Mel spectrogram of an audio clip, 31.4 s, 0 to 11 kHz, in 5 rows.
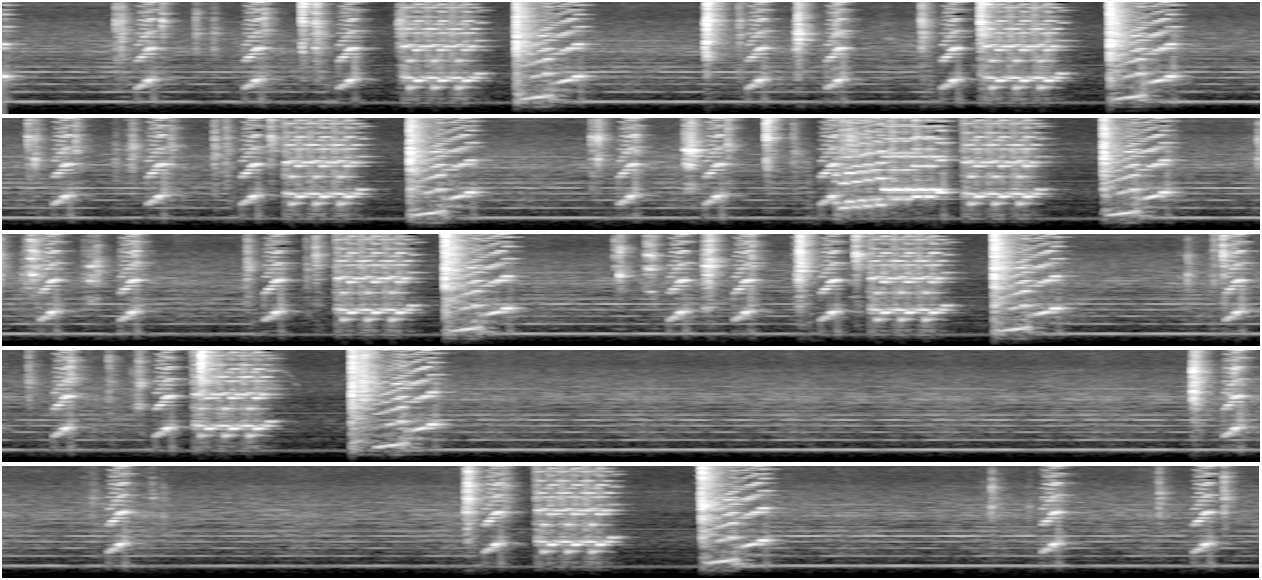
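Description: Universal Tropicana 7st pachislot slot machine in play: a steady electronic tone while the reels spin, broken every second or so by sharp clicks and short rising electronic chirps as games are started and the reels are stopped. About ten seconds in, a longer rising sweep of tones.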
